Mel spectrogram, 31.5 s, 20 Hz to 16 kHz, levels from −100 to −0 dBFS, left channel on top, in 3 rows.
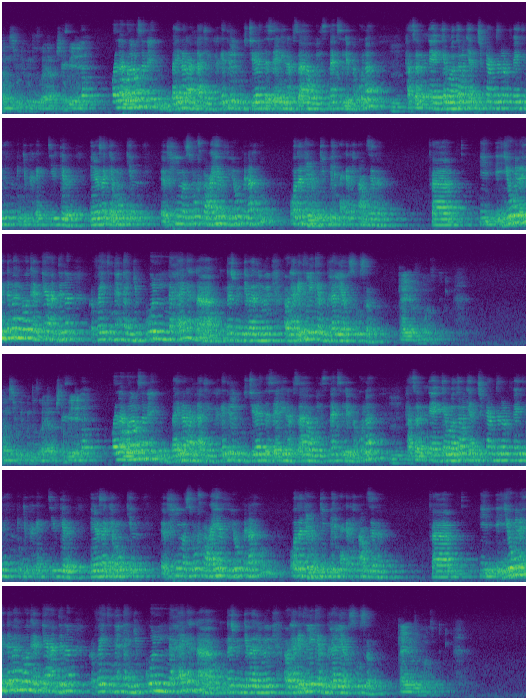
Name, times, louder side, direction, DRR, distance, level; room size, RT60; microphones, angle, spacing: voice 1, 0.0-1.7 7.7-8.0 12.5-12.7 16.6-16.8 28.9-29.6 30.0-30.2, equal, 55° right, -3 dB, 0.7 m, -34 dB
voice 2, 2.2-7.4 8.1-11.9 12.2-13.2 13.6-15.6 16.2-18.1 19.1-19.5 20.0-28.4, equal, 15° left, -5 dB, 0.6 m, -28 dB
2.2 x 2.2 x 3.0 m, 1.2 s
head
